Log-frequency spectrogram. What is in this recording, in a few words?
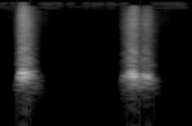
small dance echo, hippie male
